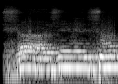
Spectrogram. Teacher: Ya, hurufnya shin. Di mana huruf shin keluarnya? Di tengah lidah.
